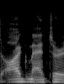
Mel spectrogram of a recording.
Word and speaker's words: OGMentor: and the show notes augmentor is spelled o OG Mentor pronounced aug Mentor I love the name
